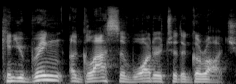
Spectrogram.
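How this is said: It is said in an American accent.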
